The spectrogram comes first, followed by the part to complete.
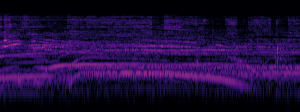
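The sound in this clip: People at Roc Nation cheer and whoop in celebration, a dense and continuous mass of overlapping shouts and high, drawn-out calls.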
